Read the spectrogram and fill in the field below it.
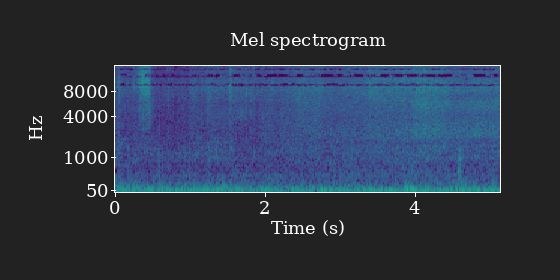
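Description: A car drives through deep standing water on a road, a steady low rush and wash of water mixed with rumbling wind noise, fairly loud and continuous with no voices.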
